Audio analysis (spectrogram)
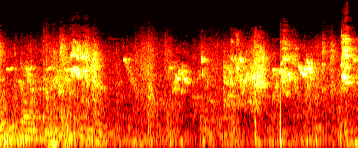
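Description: Pineapple and yellow-sided conures in a bird shop let out shrill squawks and chirps with fluttering wings, close and loud, while a voice talks underneath.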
